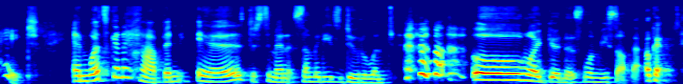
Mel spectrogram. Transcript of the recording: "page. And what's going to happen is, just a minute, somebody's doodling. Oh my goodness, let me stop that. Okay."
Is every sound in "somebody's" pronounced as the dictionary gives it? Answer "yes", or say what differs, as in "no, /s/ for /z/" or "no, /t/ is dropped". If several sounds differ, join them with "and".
yes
